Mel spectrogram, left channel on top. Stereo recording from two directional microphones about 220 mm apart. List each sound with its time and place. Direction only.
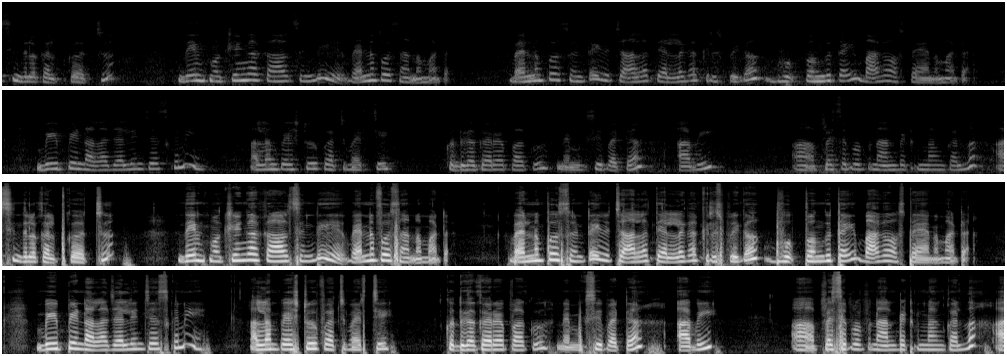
0.0 s a woman's voice: 45° right (ahead or behind)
